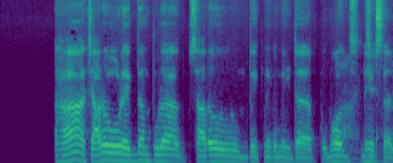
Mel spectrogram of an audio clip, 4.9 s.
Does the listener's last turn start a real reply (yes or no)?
yes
